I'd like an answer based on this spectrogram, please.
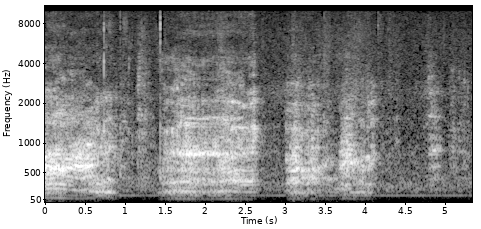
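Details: Two household dogs, a cocker spaniel attacking a 3/4 wolf 1/4 akita in play, growl in rapid throaty bursts, with loud snarling stretches broken by short quiet pauses.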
